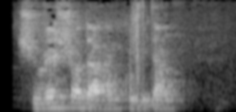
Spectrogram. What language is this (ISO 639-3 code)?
fas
